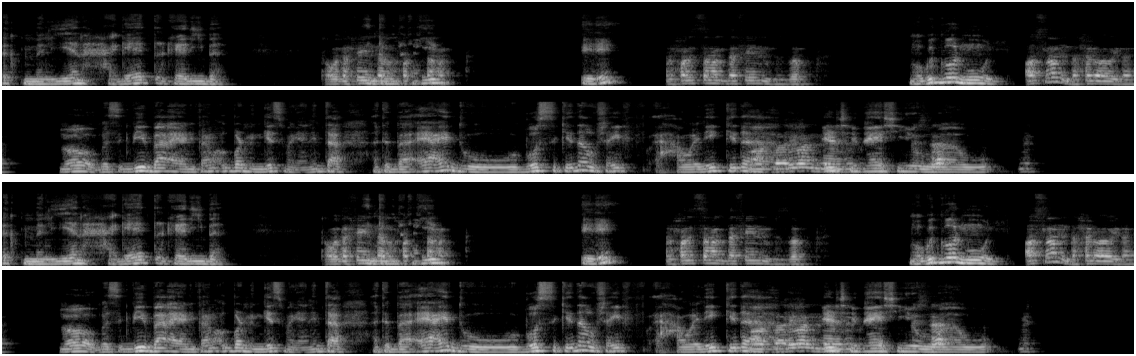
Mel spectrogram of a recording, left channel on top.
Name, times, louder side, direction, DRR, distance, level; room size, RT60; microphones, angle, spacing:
voice 1, 0.0-2.2 3.6-4.4 5.8-6.2 9.1-10.0 11.9-19.1 19.5-21.2, right 1 dB, 15° right, 1.3 m, -24 dB
voice 2, 3.2-4.4 6.6-8.0 10.2-11.4 18.8-19.9 20.4-20.8 21.5-21.6, equal, 55° right, 2.2 m, -25 dB
5.8 x 4.3 x 6.3 m
head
